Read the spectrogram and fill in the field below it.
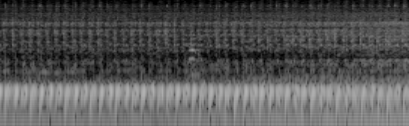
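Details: Motorcycle, low mileage, started after nearly two months unused and not cleaned: loud, even, quick exhaust beat that holds steady without stumbling or misfires; it starts and idles cleanly.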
